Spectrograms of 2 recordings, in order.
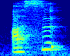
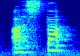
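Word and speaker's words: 明日: Chữ Kanji này có thể được đọc là "ASU" hoặc "ASHITA". Nhân viên này nói: "ASU."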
